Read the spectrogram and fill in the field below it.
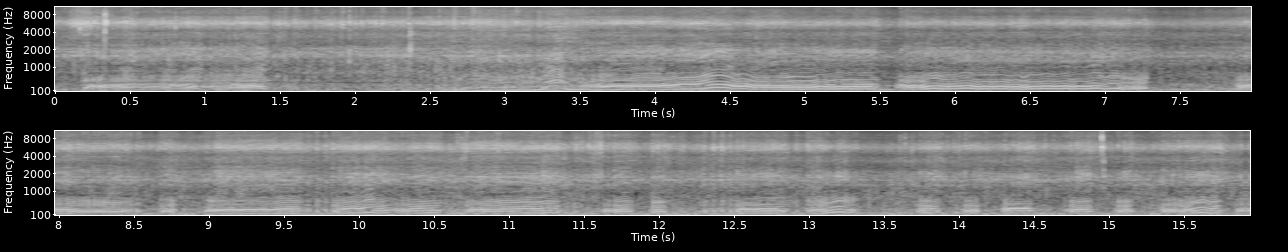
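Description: A dirt bike engine revs loudly up and down, close by.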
